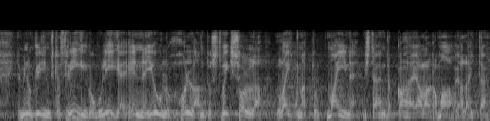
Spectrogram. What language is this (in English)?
Estonian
